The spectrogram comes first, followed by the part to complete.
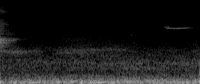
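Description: Outdoor background noise, steady and low, with one short, high bird chirp near the end.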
